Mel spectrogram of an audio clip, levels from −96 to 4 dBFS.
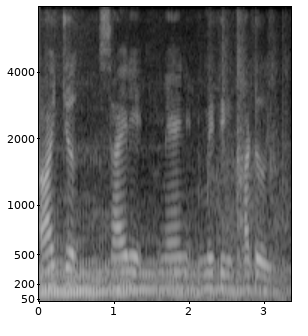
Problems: constant background noise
